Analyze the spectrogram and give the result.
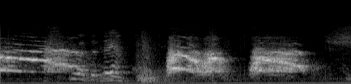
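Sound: birds calling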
